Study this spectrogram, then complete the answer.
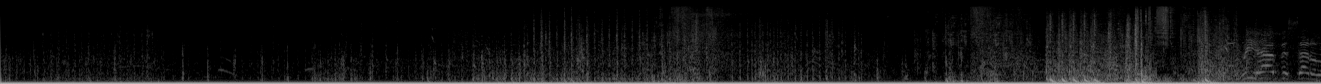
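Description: Gunfire in Call of Duty: Advanced Warfare, bursts of rapid automatic shots and scattered single cracks over a constant low game hum, with in-game voice chatter mixed throughout.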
